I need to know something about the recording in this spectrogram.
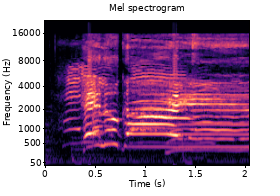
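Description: A woman's and a young girl's voices calling out together in a long, drawn-out sing-song greeting, starting about half a second in.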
